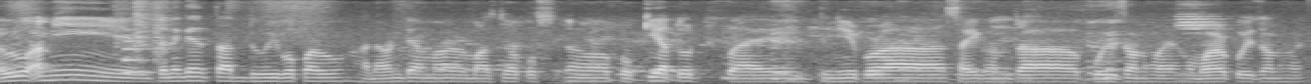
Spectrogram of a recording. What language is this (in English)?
Assamese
